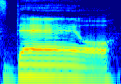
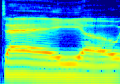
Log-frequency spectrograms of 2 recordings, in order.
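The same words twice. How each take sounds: First: The vowels are pure, without gliding. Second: The vowels glide as diphthongs. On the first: The speaker calls it right. "it's just moving from one vowel sound to the other" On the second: The speaker calls it wrong. "Try and avoid diphthongs, so we don't want deo"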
